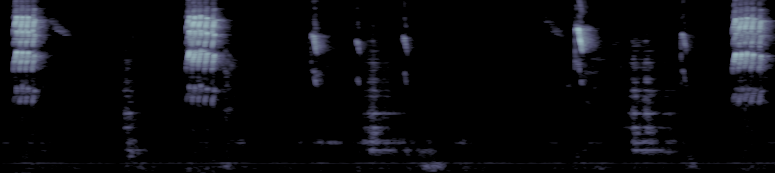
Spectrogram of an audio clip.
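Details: Buxtoni white-eye in breeding condition giving ngecir song joined with wild ngalas phrases: loud buzzy pulsed bursts recur every few seconds, with thin high chips and faint softer notes between them.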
